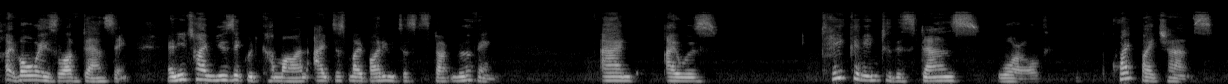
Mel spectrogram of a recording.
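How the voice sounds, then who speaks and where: Woman, kinda husky and low, slow thoughtful storytelling w lots of ums. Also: poor audio. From Japan. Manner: gentle, reflective, pauses with many fillers. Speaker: guest movement teacher. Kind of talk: personal storytelling.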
